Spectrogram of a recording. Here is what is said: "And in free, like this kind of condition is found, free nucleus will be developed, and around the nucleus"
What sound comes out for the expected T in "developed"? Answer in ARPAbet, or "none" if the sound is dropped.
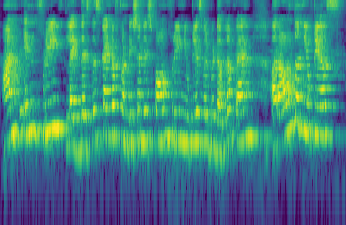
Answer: T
